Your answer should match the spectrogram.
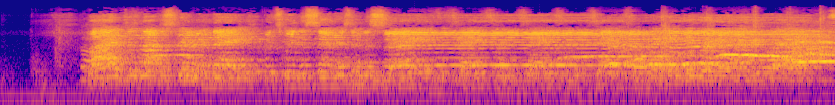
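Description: Mixed-voice a cappella group singing with no instruments: after a brief quiet pause, the full group comes in loudly about a second in and holds sustained chords.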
